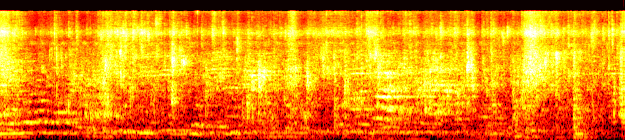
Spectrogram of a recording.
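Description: Wet stirring and sizzling as chicken pieces are turned through a thick qorma gravy in a nonstick wok with a silicone spatula, the chicken just mixed into the fried masala; an irregular, continuous churning.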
